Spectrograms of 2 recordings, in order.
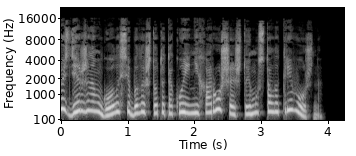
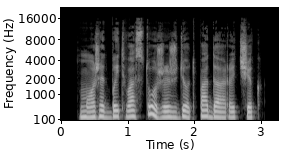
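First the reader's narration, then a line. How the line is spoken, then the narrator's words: Old woman's mutter. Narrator (Russian): пробормотала какая-то старуха из угла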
